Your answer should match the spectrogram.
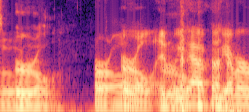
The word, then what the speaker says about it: URL: is pronounced Earl.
